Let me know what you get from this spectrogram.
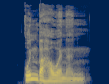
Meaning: inflection of unbehauen: 1. strong genitive masculine/neuter singular 2. weak/mixed genitive/dative all-gender singular 3. strong/weak/mixed accusative masculine singular 4. strong dative plural
- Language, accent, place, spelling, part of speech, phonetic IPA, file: German, Germany, Berlin, unbehauenen, adjective, [ˈʊnbəˌhaʊ̯ənən], De-unbehauenen.ogg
